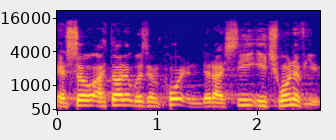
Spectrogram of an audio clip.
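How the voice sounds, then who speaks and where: The voice carries an American accent. Its pitch variation is ordinary. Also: man. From US Southeast, Muscogee community. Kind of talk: public comment at city council. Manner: formal, solemn.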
